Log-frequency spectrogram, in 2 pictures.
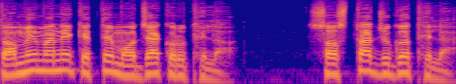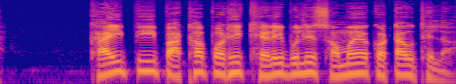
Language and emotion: Odia, neutral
